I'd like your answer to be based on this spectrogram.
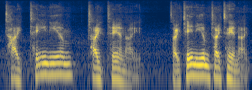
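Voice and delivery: TITANITE as tie-TAN-ite, paired with TITANIUM; pronunciation comparison. Shown as a demonstration. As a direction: stress the second syllable in both Titanium and Titanite. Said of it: "based on the word titanium".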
